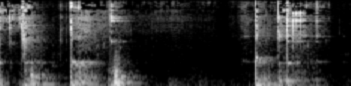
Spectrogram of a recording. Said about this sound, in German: Okay, diesmal hatte ich die Ladehemmung. Prost! Meine hat auch nicht so schön geploppt.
